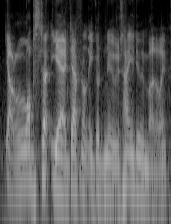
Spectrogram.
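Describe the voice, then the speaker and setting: A man's voice: mid-range voice, quick pace, fairly bright tone, slight background noise. A man live-streaming a game, chatting casually and rambling while greeting his viewers by name. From United Kingdom.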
